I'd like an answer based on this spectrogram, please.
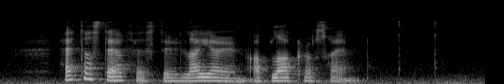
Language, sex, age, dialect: Faroese, female, 61+, Suðuroy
